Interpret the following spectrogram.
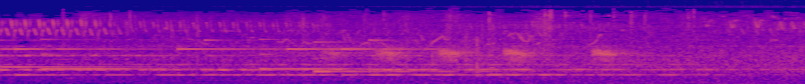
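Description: Soft background music of long, steady held notes, with a faint rapid high-pitched chirping running over it.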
